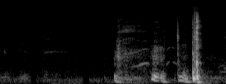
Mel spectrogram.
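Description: A man's voice starting about a second in, ending in a loud cough.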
